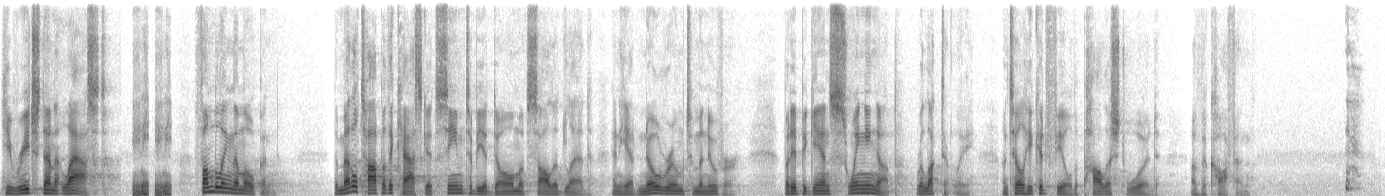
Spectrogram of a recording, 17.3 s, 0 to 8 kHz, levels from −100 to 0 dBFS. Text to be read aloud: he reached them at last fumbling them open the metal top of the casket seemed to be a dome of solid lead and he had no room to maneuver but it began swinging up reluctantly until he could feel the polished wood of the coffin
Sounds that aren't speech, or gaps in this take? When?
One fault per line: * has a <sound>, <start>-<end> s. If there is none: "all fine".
* has a laugh, 1.7-2.1 s
* has a cough, 16.8-17.1 s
